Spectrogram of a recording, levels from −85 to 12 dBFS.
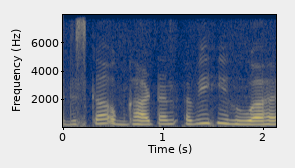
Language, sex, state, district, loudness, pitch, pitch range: Hindi, female, Uttar Pradesh, Jalaun, -18 LUFS, 255 Hz, 245-285 Hz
